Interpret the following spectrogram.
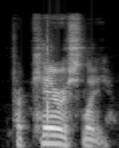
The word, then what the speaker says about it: precariously: foot being placed precariously precariously precariously the middle is the strong emphasized simple syllable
